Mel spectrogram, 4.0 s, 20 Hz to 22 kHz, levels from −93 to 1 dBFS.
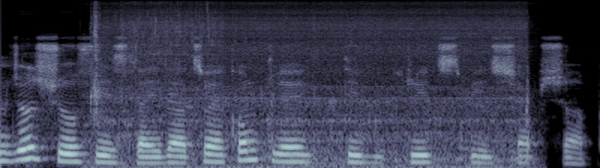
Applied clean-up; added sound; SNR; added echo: none; Liquid; 13 dB; none.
